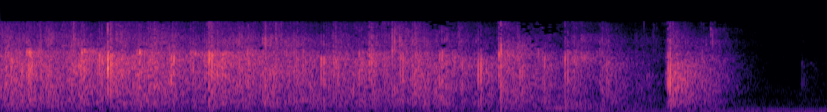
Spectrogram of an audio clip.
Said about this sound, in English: Weren't they fantastic? Round of applause for my lovely volunteers.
